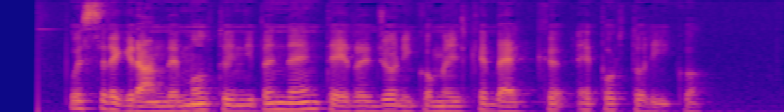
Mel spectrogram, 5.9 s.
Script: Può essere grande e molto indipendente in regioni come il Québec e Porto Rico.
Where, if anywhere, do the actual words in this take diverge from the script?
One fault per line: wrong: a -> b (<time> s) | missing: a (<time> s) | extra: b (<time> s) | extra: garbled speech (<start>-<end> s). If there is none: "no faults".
no faults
